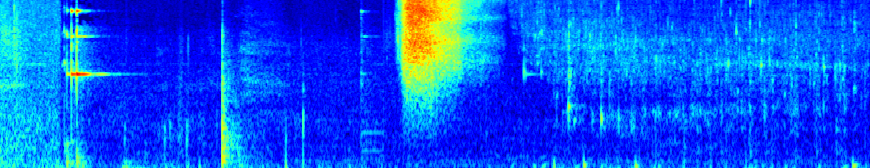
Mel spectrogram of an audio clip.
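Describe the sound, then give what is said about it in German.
A few handling clicks, then a sharp hiss as a bottle of Walser sparkling mineral water from the Climeworks office fridge is twisted open, followed by a soft, steady fizzing and faint pouring fizz, with no talking. “Bist du trinken? Oh ja, jetzt gerne doch. Wasser mit oder ohne? Ja, wenn schon mit.”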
